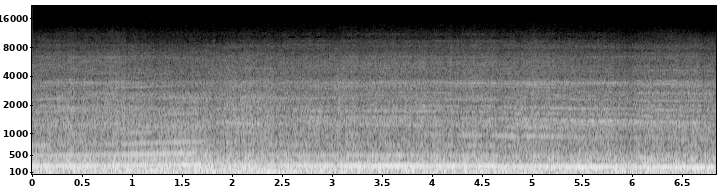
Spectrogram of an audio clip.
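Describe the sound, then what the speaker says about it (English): A passing Harley-Davidson motorcycle on an overcast day, a steady loud engine drone with a sustained low tone, continuous throughout with no talking. "Harley boy is out today, getting a ride in."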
